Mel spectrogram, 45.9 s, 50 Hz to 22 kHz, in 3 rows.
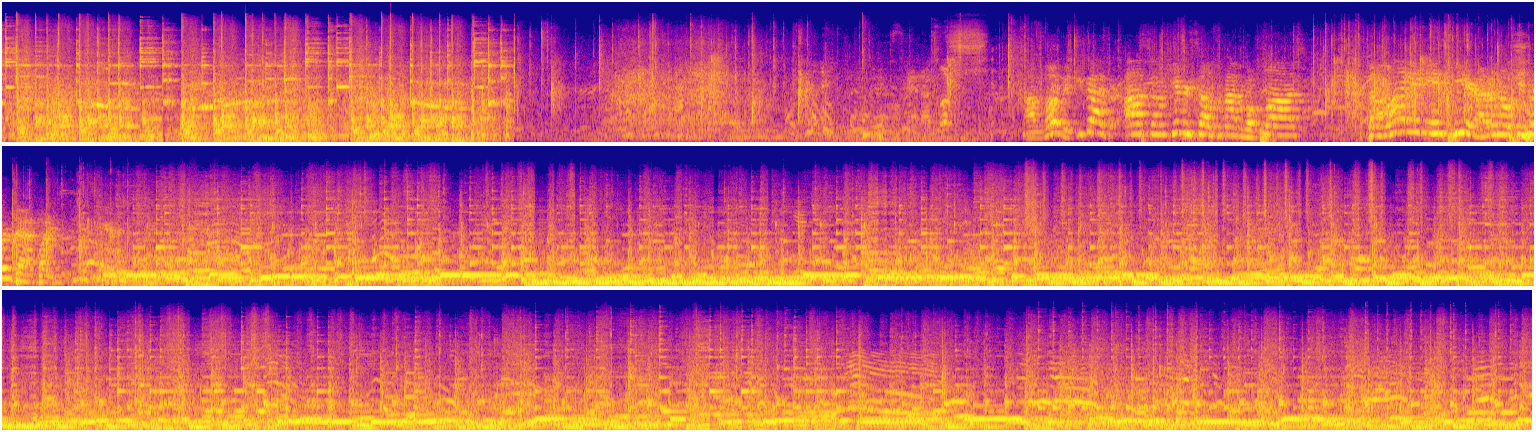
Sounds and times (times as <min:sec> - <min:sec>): Percussion: 0:00.0 - 0:45.9
Speech: 0:08.2 - 0:13.0, 0:13.6 - 0:16.6.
